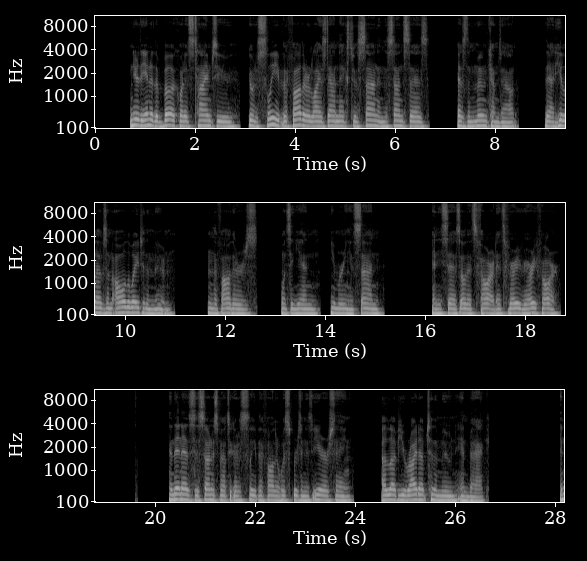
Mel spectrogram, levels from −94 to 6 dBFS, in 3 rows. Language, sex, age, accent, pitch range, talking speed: English, male, 40-59, American, 130-150 Hz, 185 wpm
